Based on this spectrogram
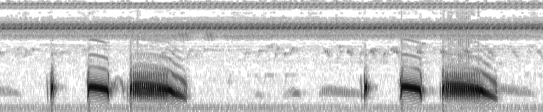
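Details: Spotted dove call used for luring birds: a short note, a two-part coo and a longer drawn-out coo, the whole low cooing phrase given twice, over a faint steady high hum.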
